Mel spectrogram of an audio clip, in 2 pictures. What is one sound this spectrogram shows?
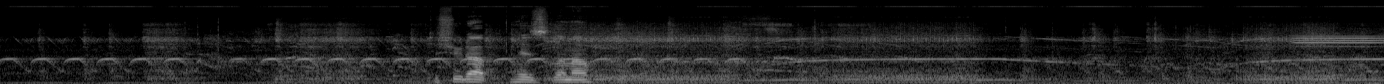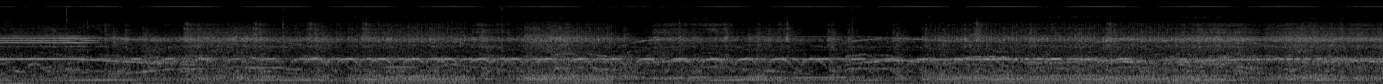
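A police car's siren wails steadily throughout.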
